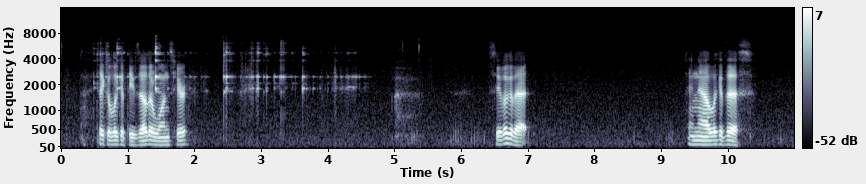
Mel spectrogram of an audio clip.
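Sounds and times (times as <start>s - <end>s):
steel drill bits clinking: 0.3s - 4.7s.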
